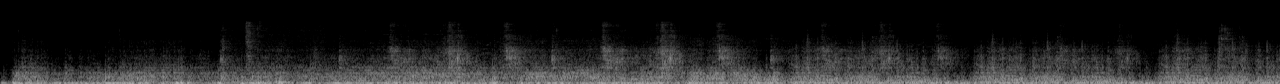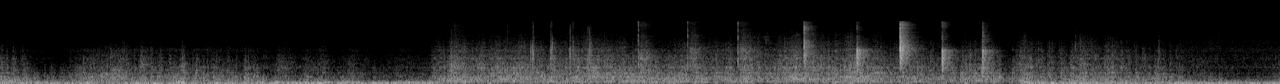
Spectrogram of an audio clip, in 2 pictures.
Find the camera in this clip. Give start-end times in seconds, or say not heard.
not heard.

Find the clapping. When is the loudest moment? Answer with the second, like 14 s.
22 s.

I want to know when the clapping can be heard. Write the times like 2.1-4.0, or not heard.
17.3-22.8.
